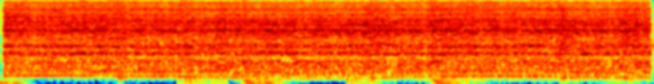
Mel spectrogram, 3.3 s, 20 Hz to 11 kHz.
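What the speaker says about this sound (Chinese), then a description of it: "工具启动时，吸尘器自动启动；工具停止时，吸尘器自动停止。" A 1200 W vacuum dust collector runs with a power tool, a trim router, giving a loud, steady, close roar that holds unbroken for about three seconds before cutting off abruptly.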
